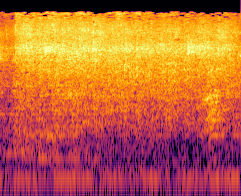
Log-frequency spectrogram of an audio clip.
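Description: Steady rush of running water, starting just after the sound begins and holding evenly.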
